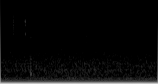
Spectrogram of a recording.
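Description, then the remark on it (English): A couple of quick, crisp clicks close together near the start as a mouse button is pressed to click the power on button of a virtual machine, followed by a quiet background hiss with no talking. “You would turn on your virtual machine by clicking the power on button.”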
